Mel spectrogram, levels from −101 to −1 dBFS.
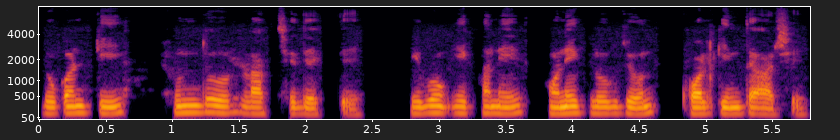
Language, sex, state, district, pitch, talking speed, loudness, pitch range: Bengali, male, West Bengal, Dakshin Dinajpur, 125 Hz, 115 wpm, -27 LUFS, 120-130 Hz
